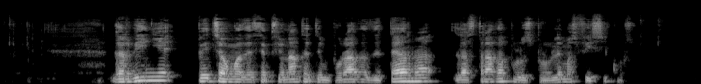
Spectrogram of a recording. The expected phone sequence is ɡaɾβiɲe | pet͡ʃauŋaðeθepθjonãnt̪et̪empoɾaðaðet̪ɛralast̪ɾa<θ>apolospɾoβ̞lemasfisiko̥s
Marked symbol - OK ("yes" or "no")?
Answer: no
